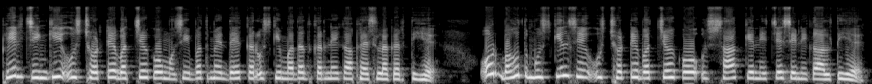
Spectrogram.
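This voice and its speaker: A woman's voice: sits high, moderate pace, mellow. A woman reading a scripted children's story as its narrator.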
